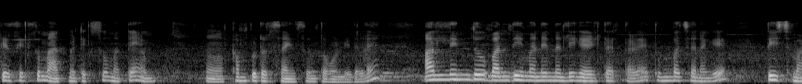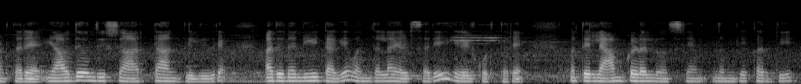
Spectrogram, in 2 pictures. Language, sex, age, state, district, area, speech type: Kannada, female, 45-60, Karnataka, Hassan, urban, spontaneous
